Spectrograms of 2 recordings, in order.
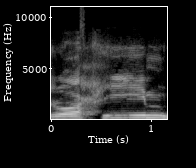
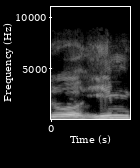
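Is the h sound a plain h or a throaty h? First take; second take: throaty; plain. First: The h is a deep throaty sound. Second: The h is a plain light breath. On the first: The speaker calls it right. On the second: The speaker calls it wrong.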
